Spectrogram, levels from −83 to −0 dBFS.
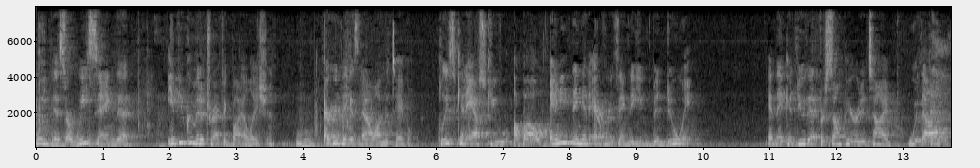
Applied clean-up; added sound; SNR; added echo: none; none; none; none.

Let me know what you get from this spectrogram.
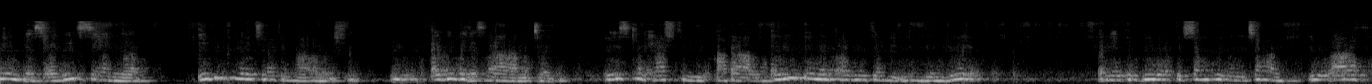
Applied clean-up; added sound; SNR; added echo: neural separator model SepFormer DNS4.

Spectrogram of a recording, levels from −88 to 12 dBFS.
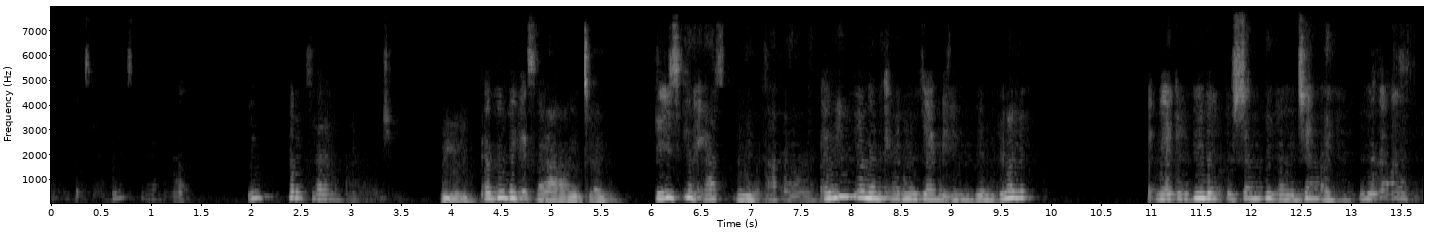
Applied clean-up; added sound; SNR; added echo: neural mask model DeepFilterNet 3.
